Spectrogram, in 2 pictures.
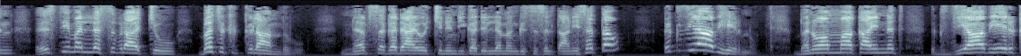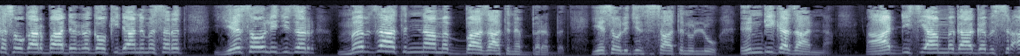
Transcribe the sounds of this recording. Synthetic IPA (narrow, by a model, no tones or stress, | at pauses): ɨn | ɨst̪jɛməlːəsbɨlat͡ʃːɛw | bət̪ʰɨkʰɨkːɨlambɨβṵ | nəfsəɡəd̪ajo̞t͡ʃːɪnɨnd̪iɡəd̪ɨlːəməŋɡɨst̪sɨlt̪ʼanjɛsət̪ʼːəw | ʔɨɡzijaβehe̞ɾnə̰wbənəwamːakʼajɪnːət̪ | ʔɨɡzijaβehe̞ɾkʰəsəwɡaɾbad̪ərːəɡəwkid̪anməsəɾət̪ | jɛsəwlɨd͡ʒizəɾ | məβzat̪ɨnːaməbːazat̪nəbːəɾəbːət̪ | jɛsəwlɨd͡ʒɪnsɨsat̪ʰɨnhulːu | ɨnd̪iɡəzaɨnːa̰ | ad̪ːisjɛamːəɡaɡəβsɨɾa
